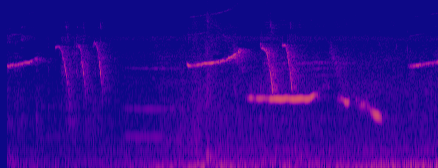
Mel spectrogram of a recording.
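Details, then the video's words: Oriental magpie-robin raised by hand from a young age, singing clear whistled notes mixed with quick downward-sweeping chips and a long steady whistle, varied phrases over about four seconds against a low background hum. "Chòe than nuôi từ nhỏ"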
